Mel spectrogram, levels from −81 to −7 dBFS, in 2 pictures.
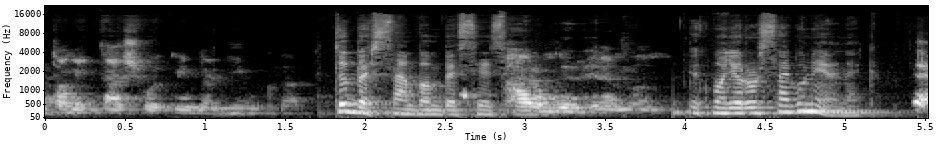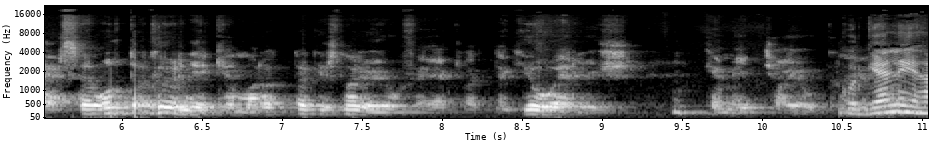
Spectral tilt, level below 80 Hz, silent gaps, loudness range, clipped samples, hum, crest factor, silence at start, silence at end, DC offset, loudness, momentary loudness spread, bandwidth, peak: -5 dB/octave; -58 dBFS; none; 5 LU; under 0.1%; none; 18 dB; 0 s; 0 s; under 0.1%; -18 LUFS; 17 LU; 19.5 kHz; 0 dBFS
